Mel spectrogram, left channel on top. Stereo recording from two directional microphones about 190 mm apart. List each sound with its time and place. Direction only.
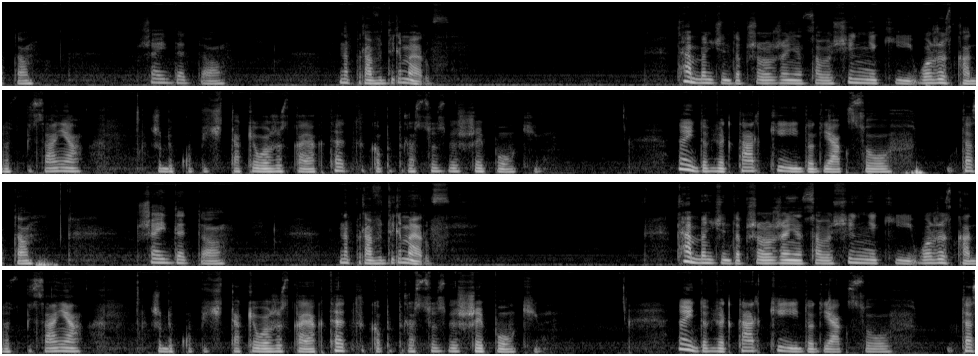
0.1 s a sound: 10° right (ahead or behind)
1.3 s a woman's voice: 20° right (ahead or behind)
3.3 s speech: centre (ahead or behind)
6.4 s speech: 5° right (ahead or behind)
14.3 s a woman's voice: 10° right (ahead or behind); by 18.9 s 25° left (ahead or behind)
